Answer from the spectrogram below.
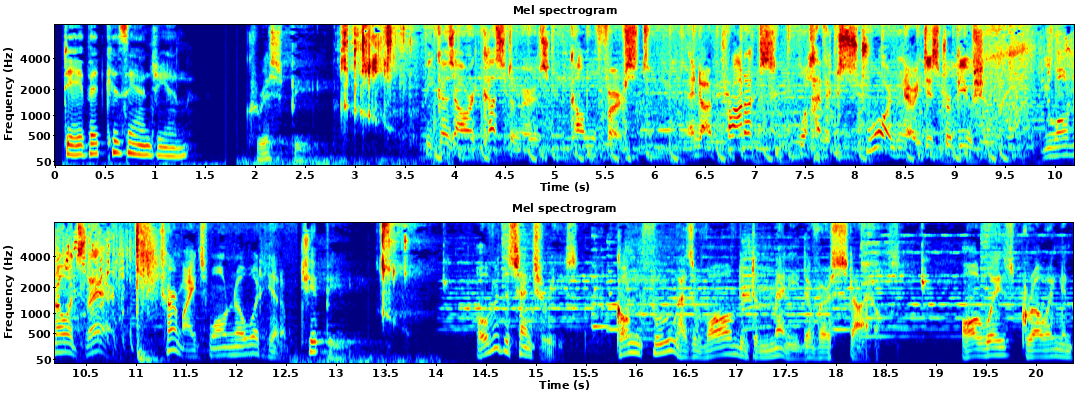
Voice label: male voice; voice talent; television and radio commercials, industrials, cd-roms, cartoon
